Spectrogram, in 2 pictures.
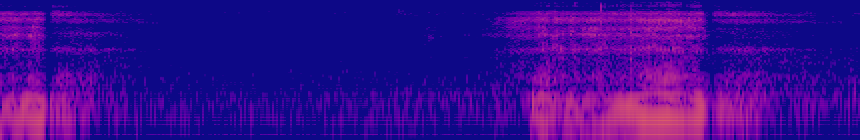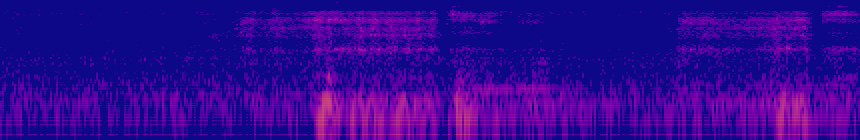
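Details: Low rumbling snores at irregular intervals from a dog, with quiet room noise between them; ordinary dog snoring.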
